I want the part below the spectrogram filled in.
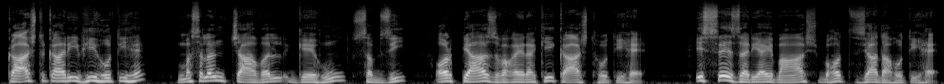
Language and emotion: Urdu, neutral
